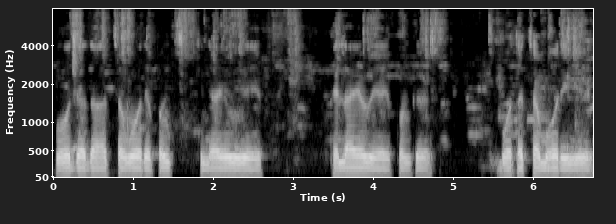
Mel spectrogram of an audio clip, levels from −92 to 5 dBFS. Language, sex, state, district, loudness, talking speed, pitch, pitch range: Rajasthani, male, Rajasthan, Churu, -17 LUFS, 80 wpm, 100 Hz, 95-100 Hz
